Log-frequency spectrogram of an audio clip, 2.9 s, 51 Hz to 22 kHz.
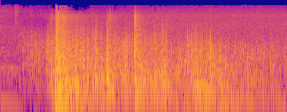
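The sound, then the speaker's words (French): Heavy rain pours steadily in New York on a Friday evening at 6 pm while a clap of thunder cracks and rumbles, followed by further lower rolls of thunder under the constant downpour. No one speaks. “Sous une pluie battante à New York à 18h le vendredi soir, une dizaine de limousines noires arrivent au siège de la Fed, immense forteresse au sud de Manhattan.”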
